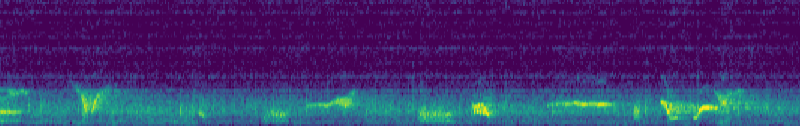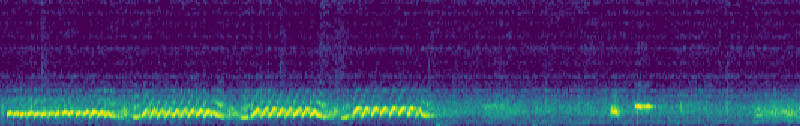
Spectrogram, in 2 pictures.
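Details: Wild superb lyrebird in Sherbrooke Forest, Victoria, Australia, giving its own song amid forest sounds: a varied run of clear whistles, slurred notes and short sharp phrases, then a sustained rolling warble for several seconds before varied notes resume.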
